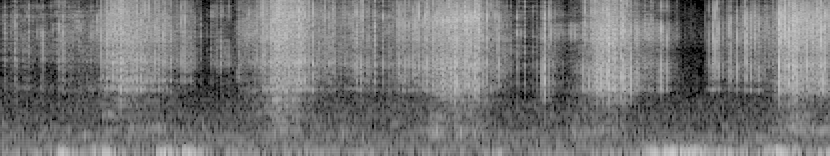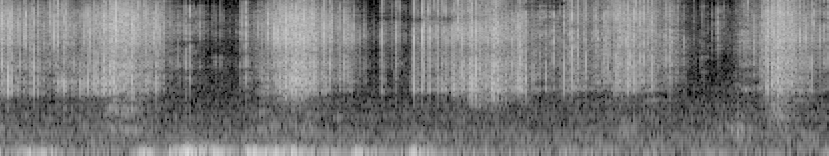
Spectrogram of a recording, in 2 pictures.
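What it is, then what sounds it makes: Glass jar of dry tapioca pearls. A clear glass jar with a gold metal screw lid, mostly full of dry white tapioca pearls, is held in both hands and tilted and shaken so the pearls slide and rattle inside. Bright, hissy waves of granular rattling and sliding swell and fade in loose, uneven pulses, with little low end.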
